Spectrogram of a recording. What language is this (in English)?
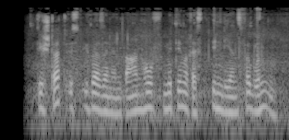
German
